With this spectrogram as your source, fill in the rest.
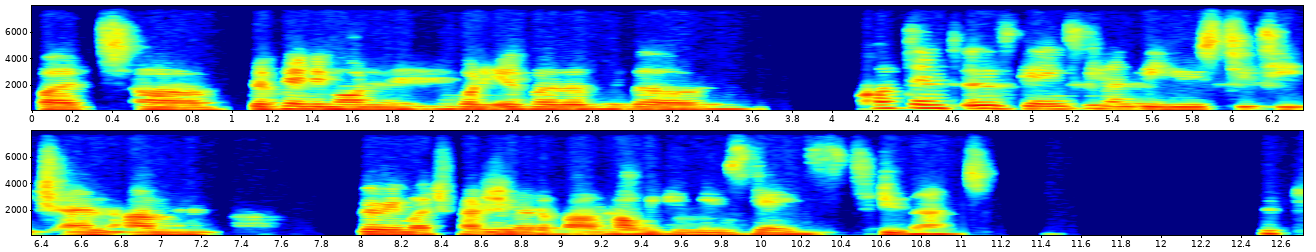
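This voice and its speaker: A woman lecturer in game design, introducing herself on a video call in a hesitant, soft-spoken way. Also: lowish voice, fairly even intonation, slow pace. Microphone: video call with camera off. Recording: dull lo-fi call audio.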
